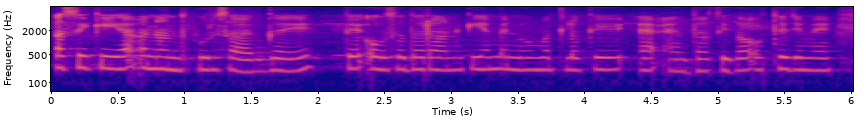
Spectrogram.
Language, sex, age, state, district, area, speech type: Punjabi, female, 18-30, Punjab, Shaheed Bhagat Singh Nagar, urban, spontaneous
